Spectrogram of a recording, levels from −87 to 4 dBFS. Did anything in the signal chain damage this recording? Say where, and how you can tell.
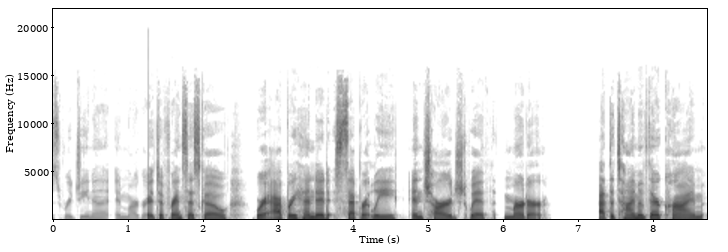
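Yes. From 0.00 to 1.26 s the speech falls by about 25 dB and sounds faint. That is one channel inverted, likely from a polarity-swapped analogue wiring connection, so summing to mono cancels the centred voice. The waveform shrinks sharply there, and the whole spectrogram fades.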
